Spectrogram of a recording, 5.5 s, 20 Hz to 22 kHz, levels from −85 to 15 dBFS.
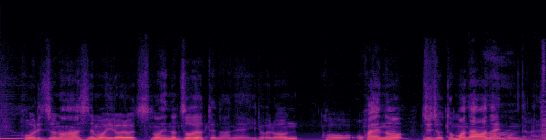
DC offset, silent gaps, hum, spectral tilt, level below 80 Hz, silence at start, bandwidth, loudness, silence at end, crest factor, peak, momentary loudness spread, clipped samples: under 0.1%; none; none; -6.5 dB/octave; -60 dBFS; 0 s; 15.5 kHz; -28 LUFS; 0 s; 18 dB; -10 dBFS; 11 LU; under 0.1%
